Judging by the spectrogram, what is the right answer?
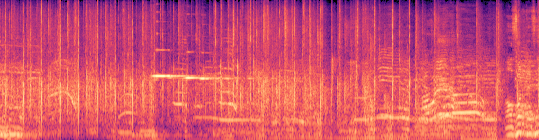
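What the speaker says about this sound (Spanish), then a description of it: "Guillermo Sánchez, un aplauso gigante, pero gigante para el negro, loco." A crowd claps and cheers loudly while someone shouts excitedly over the applause, which continues throughout.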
